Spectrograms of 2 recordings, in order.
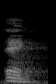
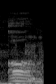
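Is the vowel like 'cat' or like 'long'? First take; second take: cat; long. First: The vowel sounds like the one in cat. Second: The vowel sounds like the one in long. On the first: This is how the name is said in the original show. The speaker calls it right. "how do you say the main character's name" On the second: This is how the name is said in the film adaptation. The speaker calls it wrong. "You know how they pronounce it in the movie?"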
